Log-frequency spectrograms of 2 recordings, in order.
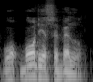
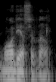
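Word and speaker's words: Guardia Civil: uh the Civil guard waria civil is the way they pronounce it waria cvil uh civil guard not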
